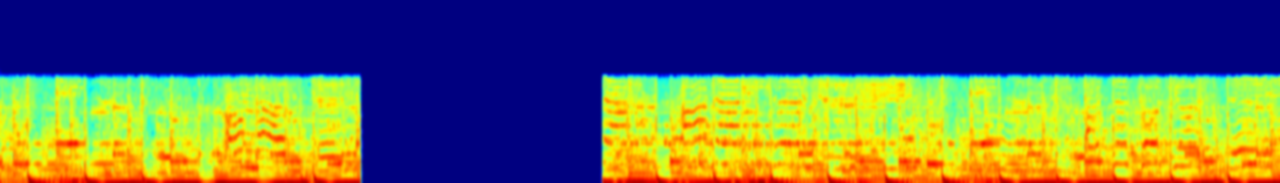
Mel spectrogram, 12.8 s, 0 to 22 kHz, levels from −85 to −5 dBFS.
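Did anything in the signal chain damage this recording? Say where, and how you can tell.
Yes, there's an audio dropout to silence from 3.60 to 6.02 s: everything cuts to silence, no room tone, likely a lost input device or driver.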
